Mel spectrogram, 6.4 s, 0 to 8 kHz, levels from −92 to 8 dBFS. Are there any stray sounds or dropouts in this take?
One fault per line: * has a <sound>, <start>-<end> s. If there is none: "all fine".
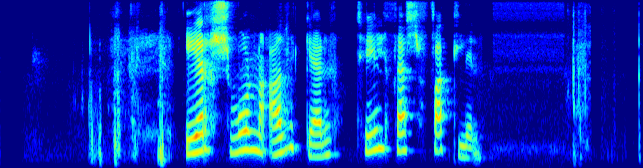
all fine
